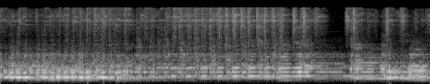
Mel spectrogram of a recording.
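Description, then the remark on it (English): A viola da gamba is bowed with a bell bow, a 19th-century folk bow whose bells hang on very large safety pins that slide along the wood of the bow. Its sustained buzzy string tone is layered with a constant bright, rattling jingle of little bells. The sound is steady and fairly loud, with a brief break near the end. “And the bell bow.”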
